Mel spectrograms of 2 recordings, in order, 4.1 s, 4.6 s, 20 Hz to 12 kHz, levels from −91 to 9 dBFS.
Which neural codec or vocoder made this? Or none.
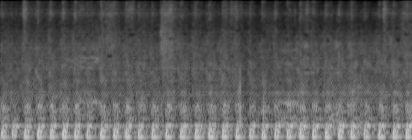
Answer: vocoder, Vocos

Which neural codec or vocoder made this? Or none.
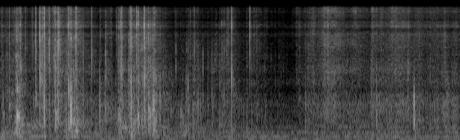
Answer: codec, SNAC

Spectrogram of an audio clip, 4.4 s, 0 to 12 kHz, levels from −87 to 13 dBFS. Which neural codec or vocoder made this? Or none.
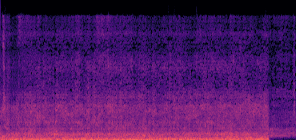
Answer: codec, HILCodec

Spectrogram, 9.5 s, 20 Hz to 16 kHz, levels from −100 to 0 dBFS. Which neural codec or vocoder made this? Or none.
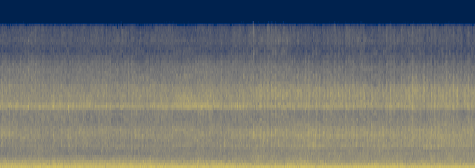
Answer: codec, SNAC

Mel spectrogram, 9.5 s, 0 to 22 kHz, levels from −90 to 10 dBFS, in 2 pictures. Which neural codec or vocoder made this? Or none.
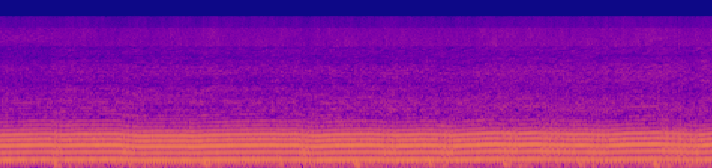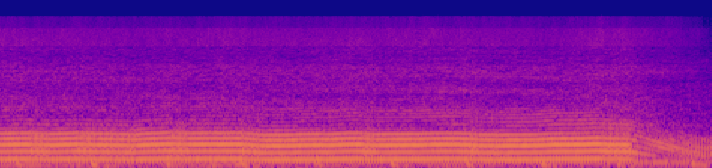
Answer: autoencoder, DAC-VAE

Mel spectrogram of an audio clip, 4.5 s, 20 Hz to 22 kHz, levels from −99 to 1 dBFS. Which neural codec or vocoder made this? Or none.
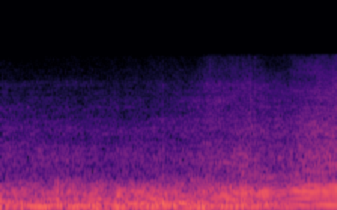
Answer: codec, SNAC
